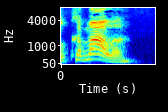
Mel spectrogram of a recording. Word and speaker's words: Kamala: No, Kamala. – There you go. Kamala Harris.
